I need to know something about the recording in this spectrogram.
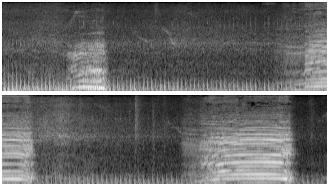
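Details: Cow mooing three times: a short low moo, then two longer, drawn-out harmonic moos about three seconds apart, the last the longest and loudest, over a faint background hiss.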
